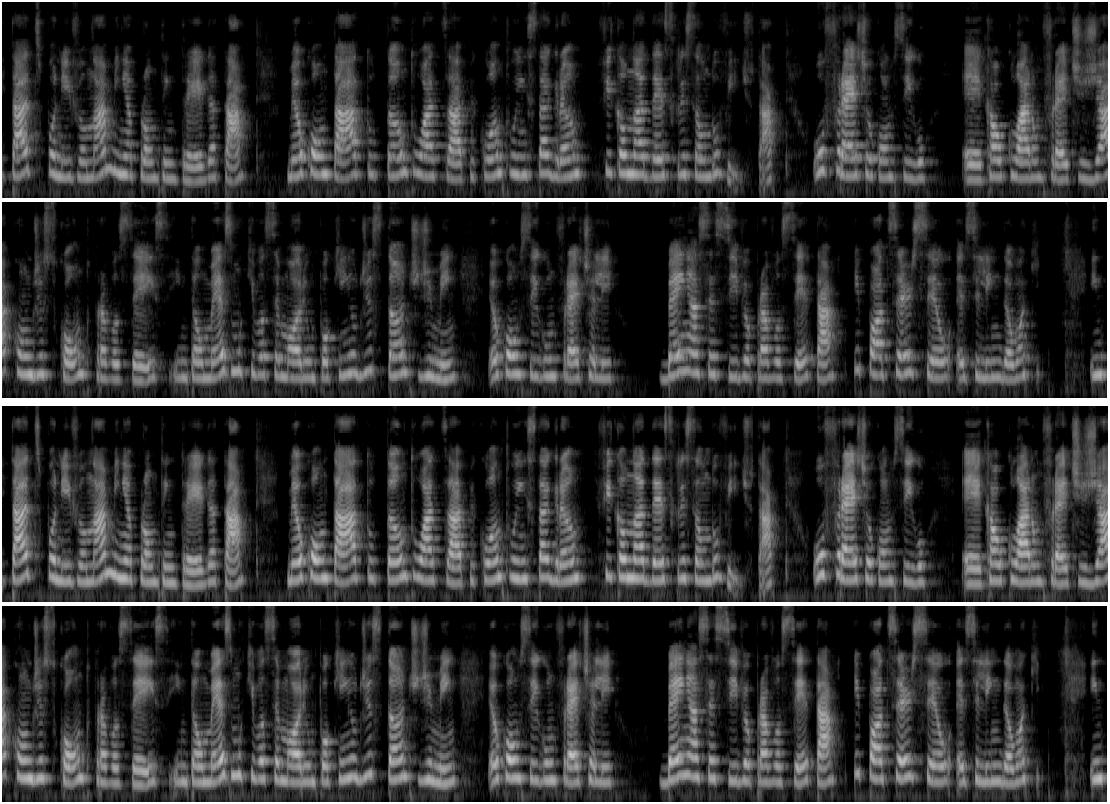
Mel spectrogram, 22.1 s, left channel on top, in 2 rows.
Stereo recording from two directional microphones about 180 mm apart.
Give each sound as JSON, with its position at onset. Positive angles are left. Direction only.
{"t": 0.1, "sound": "a woman's voice", "side_deg": -30}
